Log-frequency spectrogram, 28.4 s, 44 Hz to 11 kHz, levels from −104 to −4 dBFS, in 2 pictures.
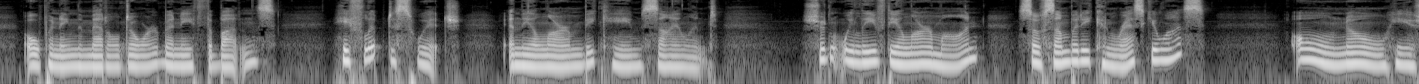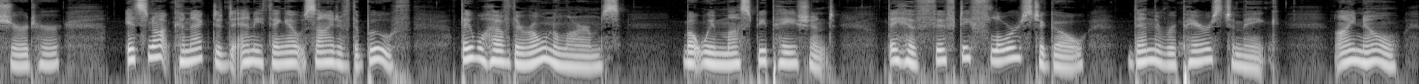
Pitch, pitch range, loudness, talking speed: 170 Hz, 150-200 Hz, -24 LUFS, 135 wpm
